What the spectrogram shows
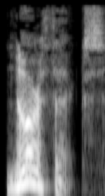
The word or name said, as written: narthex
